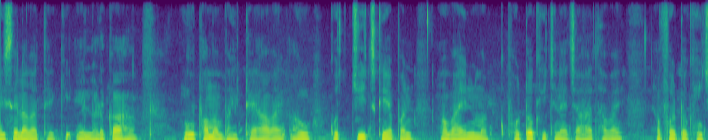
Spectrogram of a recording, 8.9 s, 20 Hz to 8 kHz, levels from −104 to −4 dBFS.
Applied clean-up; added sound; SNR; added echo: none; none; none; none.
